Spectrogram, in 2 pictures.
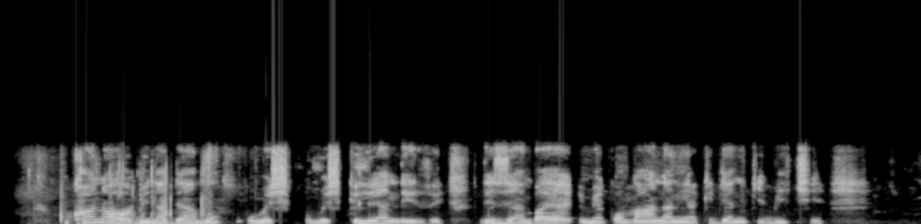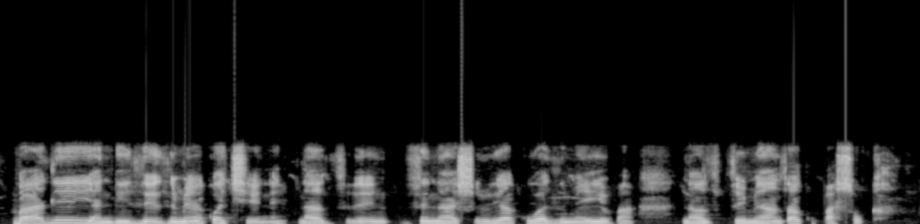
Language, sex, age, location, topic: Swahili, female, 18-24, Kisumu, agriculture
